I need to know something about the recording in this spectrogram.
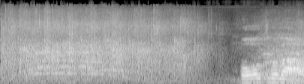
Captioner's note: applause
